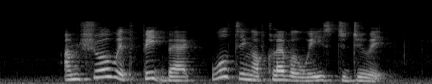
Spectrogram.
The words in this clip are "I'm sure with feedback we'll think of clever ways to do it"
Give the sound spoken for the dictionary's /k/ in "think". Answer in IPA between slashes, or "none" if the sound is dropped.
none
